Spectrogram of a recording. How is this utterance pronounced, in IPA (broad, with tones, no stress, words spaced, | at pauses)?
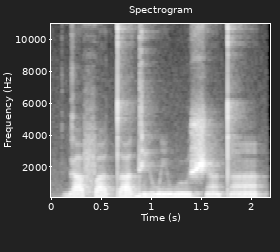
ɡa˧fa˨ ta˨˦di˧wĩ˨wu˧ ʃã˨tã˨˦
